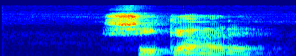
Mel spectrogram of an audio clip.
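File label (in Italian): "strofinare", Italian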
